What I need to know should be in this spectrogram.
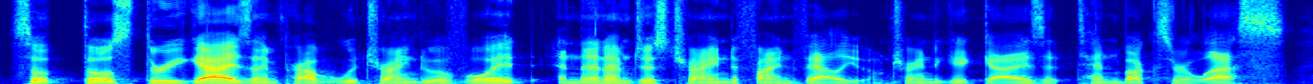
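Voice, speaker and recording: A man's voice: medium pitch, moderate pace, a bit bright, clean tone, no echo, studio quality. A man co-hosting a casual fantasy football chat, thinking aloud with fillers and restarts. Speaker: podcast co-host.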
